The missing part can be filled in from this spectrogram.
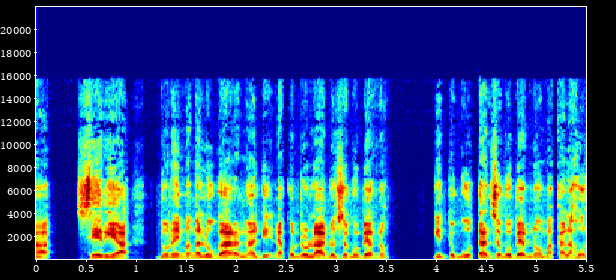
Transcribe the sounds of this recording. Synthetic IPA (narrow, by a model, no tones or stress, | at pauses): siɾja | d̪ʊnɐjmɐŋalʊɡaɾŋad̪ɪnɐkont̪ɾolaːd̪osɐɡobjɛɾno̞ | ɡɪt̪ʊɡuːt̪ansɐɡʊbjɛɾno̞mɐkɐlaɦo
